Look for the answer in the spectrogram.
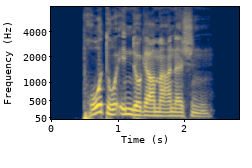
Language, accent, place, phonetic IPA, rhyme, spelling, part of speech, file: German, Germany, Berlin, [ˌpʁotoʔɪndoɡɛʁˈmaːnɪʃn̩], -aːnɪʃn̩, proto-indogermanischen, adjective, De-proto-indogermanischen.ogg
- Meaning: inflection of proto-indogermanisch: 1. strong genitive masculine/neuter singular 2. weak/mixed genitive/dative all-gender singular 3. strong/weak/mixed accusative masculine singular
